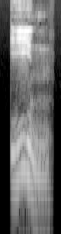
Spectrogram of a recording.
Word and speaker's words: ihn: Ihn. Ihn. – Note that in word 13, the H is not pronounced. Instead, the H lengthens the E sound.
